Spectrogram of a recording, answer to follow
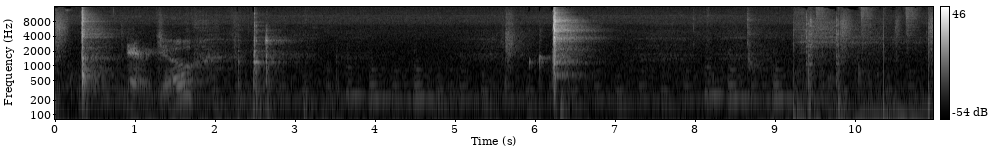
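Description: Metal clinks of a disc brake caliper and its pads being handled on a workbench as the pads are swapped. Two sharp clinks stand out, the first just after the start and a louder one about six seconds in, over steady background music.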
